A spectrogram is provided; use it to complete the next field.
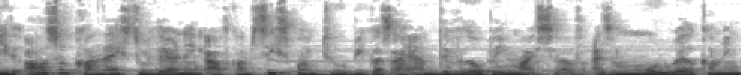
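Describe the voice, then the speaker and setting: With a non-native accent, a woman speaks at a moderate pace in a fairly high pitch with ordinary pitch variation over noticeable background noise. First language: not English. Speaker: student shift supervisor in hospitality. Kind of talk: student vlog presentation.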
